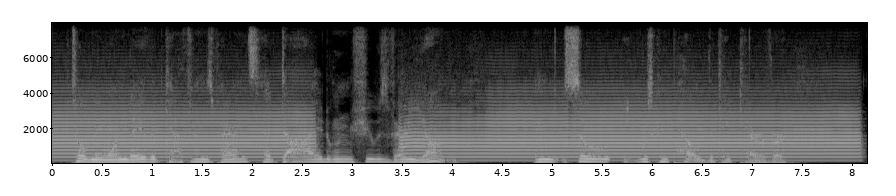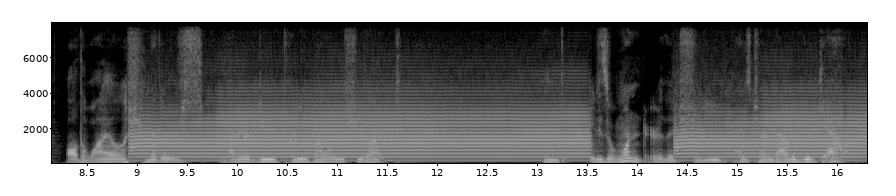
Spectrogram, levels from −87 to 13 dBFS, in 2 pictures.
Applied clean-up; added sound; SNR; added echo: none; Trumpet; -2 dB; none.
